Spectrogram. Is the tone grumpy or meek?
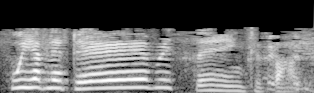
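meek. It sounds meek and reverent. The speaker is humble and respectful. "That wasn't Peter's nature"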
